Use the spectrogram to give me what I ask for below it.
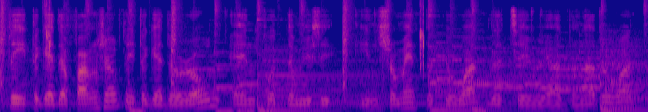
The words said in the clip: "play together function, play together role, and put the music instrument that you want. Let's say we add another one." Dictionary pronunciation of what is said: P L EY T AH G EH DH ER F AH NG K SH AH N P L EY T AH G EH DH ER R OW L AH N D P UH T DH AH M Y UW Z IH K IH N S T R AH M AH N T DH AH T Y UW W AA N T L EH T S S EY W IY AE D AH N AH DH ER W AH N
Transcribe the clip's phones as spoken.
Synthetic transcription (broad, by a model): P L EY T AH G EH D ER F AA NG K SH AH N P L EY T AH G EH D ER R OW L AH N D P UH T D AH M Y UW S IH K IH N S T R AH M AH N T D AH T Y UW W AA N T L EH T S S EY W IY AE D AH N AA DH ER W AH N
